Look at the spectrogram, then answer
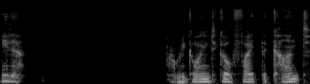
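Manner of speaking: sweetest whispering voice. A character asks another a question, whispering in the sweetest voice he can. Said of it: "in the sweetest voice he can, he whispers".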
